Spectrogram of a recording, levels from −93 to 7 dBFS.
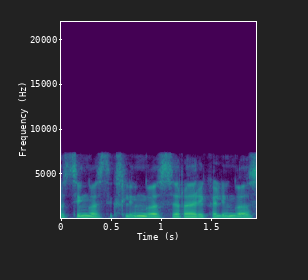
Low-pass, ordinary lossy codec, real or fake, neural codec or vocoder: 7.2 kHz; MP3, 96 kbps; real; none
